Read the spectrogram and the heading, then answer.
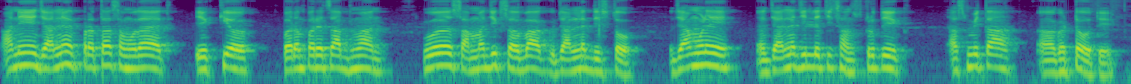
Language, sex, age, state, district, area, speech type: Marathi, male, 18-30, Maharashtra, Jalna, urban, spontaneous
